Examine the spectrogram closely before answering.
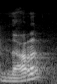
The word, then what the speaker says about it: Noro: Although one of the Japanese girls at work, she said you pronounce it Nara. Nara? Yeah, well, it's a bit like that. I don't know. Pronounce it how you pronounce it. So I asked Sanai, I said, how do you pronounce it? N-O-R-O. It's a Japanese yarn. She goes, Nara.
